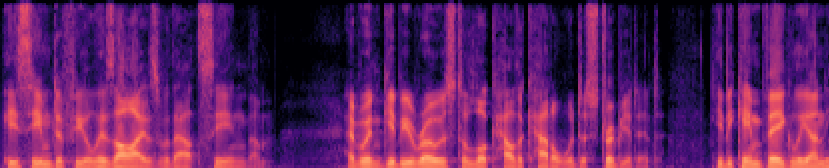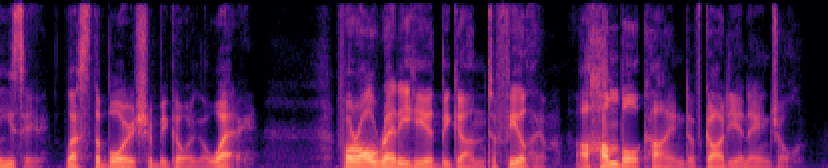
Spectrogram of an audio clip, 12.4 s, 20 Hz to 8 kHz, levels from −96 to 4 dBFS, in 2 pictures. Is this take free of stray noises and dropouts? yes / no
yes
